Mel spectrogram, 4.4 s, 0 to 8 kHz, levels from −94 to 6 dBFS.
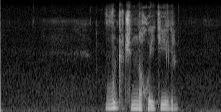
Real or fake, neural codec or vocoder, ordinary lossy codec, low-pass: real; none; none; none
